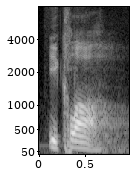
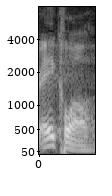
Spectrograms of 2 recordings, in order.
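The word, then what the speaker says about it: éclat: happy the second word e claw that's right i use an sat word here e claw or a claw some would say is spelled e-c-l-a-t it means a brilliant display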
